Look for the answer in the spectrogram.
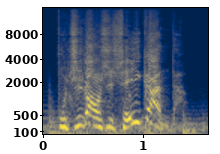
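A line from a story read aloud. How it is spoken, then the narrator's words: Shouting. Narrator (Chinese): 一名工程师嚷道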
